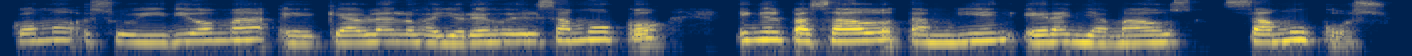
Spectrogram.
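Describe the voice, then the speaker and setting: A woman teaching a history class, patiently calling on students and filling pauses with "eh" and "a ver". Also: on the high side. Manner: patient, fills pauses with "eh" and "a ver", uses diminutives. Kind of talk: classroom lesson, questioning students.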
